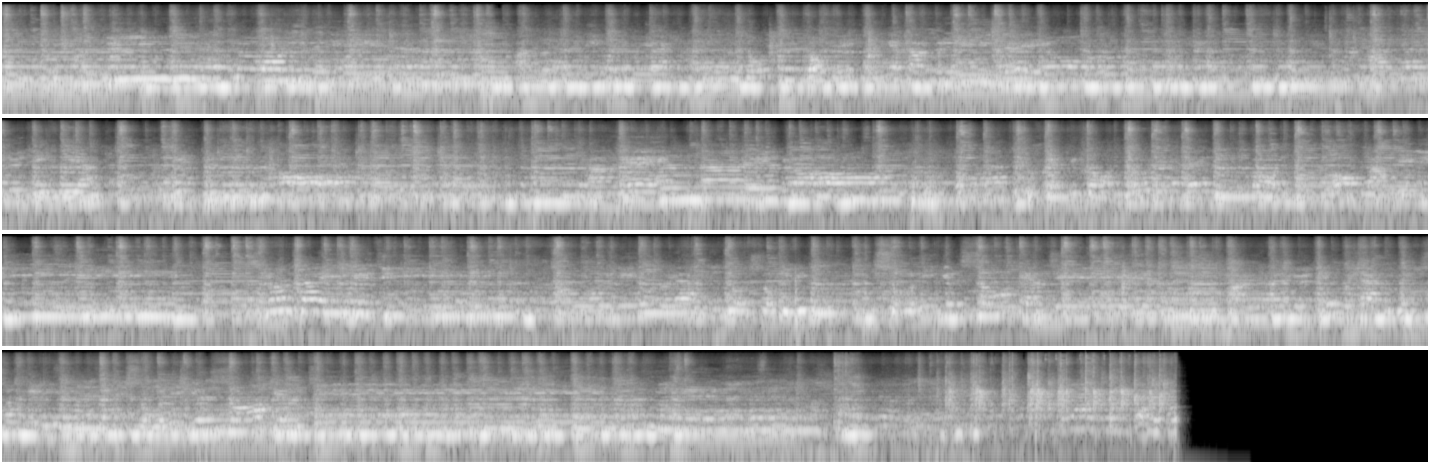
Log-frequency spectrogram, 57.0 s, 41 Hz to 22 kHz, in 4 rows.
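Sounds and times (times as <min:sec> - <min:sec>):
man singing: 0:00.0 - 0:51.4
classical guitar: 0:00.0 - 0:52.4.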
